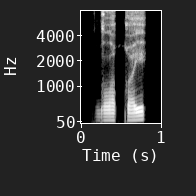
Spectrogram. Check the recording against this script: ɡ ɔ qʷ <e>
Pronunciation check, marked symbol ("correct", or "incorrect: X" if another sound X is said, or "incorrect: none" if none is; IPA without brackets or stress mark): correct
